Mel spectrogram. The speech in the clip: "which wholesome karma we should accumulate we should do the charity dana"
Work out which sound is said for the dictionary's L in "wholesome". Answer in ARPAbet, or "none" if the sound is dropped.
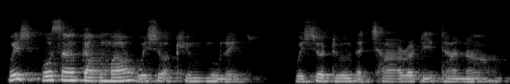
none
